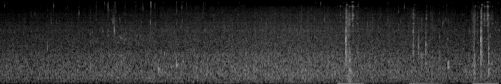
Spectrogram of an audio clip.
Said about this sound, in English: They're crossing a stream of rushing water, stepping on ice-covered rocks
